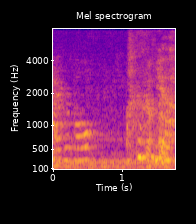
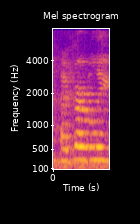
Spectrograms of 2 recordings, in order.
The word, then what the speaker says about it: hyperbole: Switzerland or something you remember Brandy don't you hyper B God you know at least pronounced the word right I know hyperbole come on man you have to tell him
